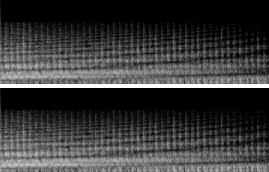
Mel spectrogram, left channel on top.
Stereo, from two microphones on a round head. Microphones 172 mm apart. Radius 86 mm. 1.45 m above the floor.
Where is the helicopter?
10° left (ahead or behind).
